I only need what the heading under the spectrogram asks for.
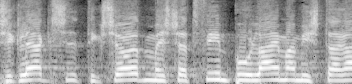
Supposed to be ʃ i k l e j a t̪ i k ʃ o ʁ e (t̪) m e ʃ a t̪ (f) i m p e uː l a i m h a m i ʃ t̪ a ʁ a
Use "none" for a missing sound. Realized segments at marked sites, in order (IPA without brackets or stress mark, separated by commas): t̪, f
